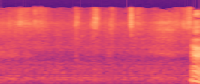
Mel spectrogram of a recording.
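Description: Quiet room tone with a few faint ticks, then a voice saying "Alright" at the very end.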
